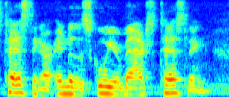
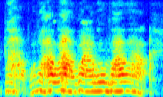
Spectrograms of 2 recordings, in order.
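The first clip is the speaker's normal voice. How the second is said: quick, higher, louder pow pow punch noises; mock punch sounds; 6 semitones higher, 4 dB louder than usual. Teen acting out the fight for viewers, punchy mock sound effects.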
